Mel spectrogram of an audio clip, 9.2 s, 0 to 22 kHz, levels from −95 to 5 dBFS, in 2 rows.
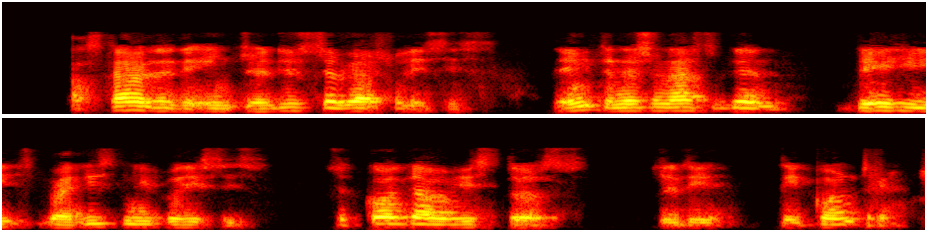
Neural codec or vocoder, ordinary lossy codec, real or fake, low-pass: codec, 16 kHz, 2 kbps, FreqCodec, smaller model; MP3, 48 kbps; fake; 7.2 kHz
